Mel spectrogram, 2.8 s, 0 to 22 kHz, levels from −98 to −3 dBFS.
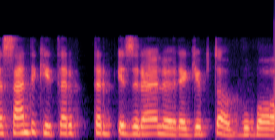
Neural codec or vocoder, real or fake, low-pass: codec, 16 kHz, 0.8 kbps, ZipCodec; fake; 7.2 kHz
